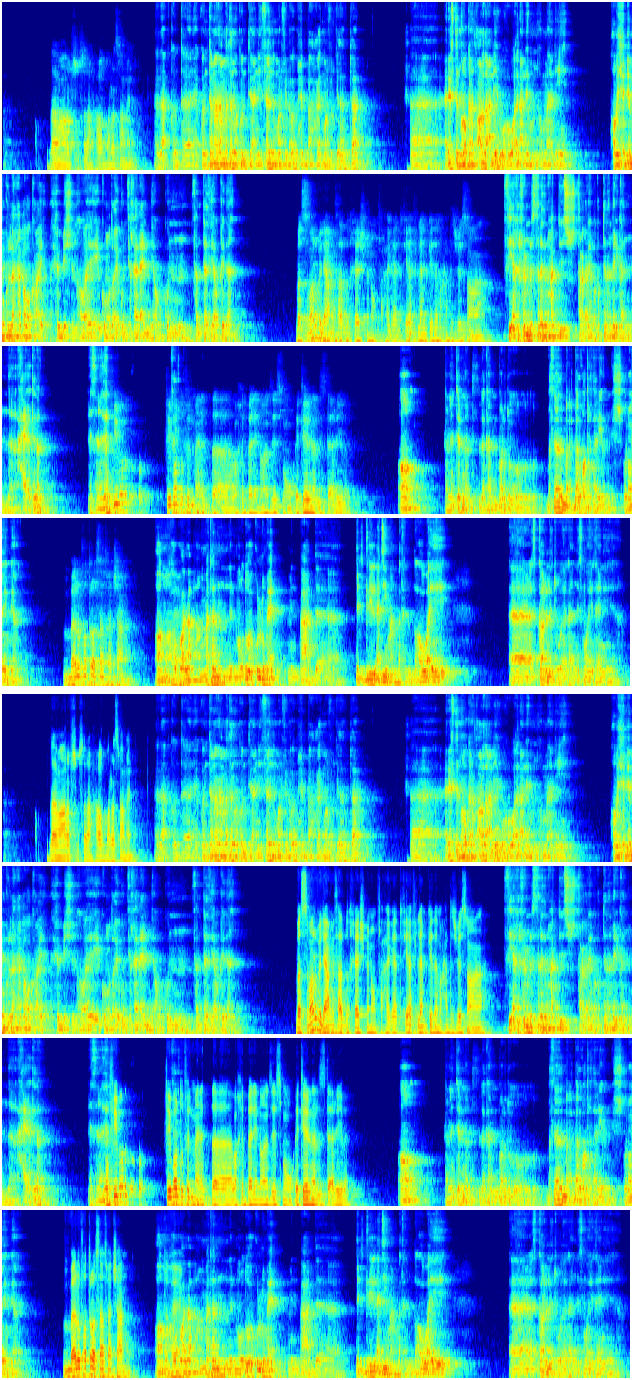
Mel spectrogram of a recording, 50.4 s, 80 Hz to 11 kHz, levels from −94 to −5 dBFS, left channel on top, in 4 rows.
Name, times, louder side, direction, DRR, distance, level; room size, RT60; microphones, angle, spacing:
voice 1, 0.9-2.7 12.7-12.9 18.5-22.3 27.3-28.1 28.5-32.1 39.0-40.4 41.1-41.5, right 4 dB, 85° right, 11 dB, 0.4 m, -30 dB
voice 2, 3.0-7.2 8.1-11.3 12.2-17.3 22.6-26.0 26.9-27.5 28.6-28.7 33.1-33.5 34.0-38.2 40.8-44.6 44.9-46.7 47.9-50.2, left 1 dB, 25° left, 6 dB, 0.5 m, -30 dB
8.4 x 3.0 x 4.2 m, 1.1 s
head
